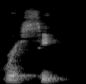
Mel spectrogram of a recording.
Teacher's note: use a stop T put your tongue up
